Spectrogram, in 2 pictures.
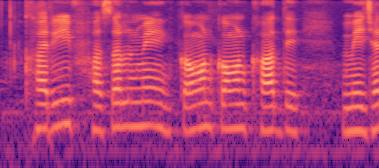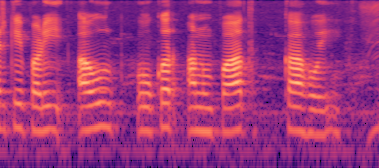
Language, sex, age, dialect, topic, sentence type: Bhojpuri, female, 25-30, Western, agriculture, question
